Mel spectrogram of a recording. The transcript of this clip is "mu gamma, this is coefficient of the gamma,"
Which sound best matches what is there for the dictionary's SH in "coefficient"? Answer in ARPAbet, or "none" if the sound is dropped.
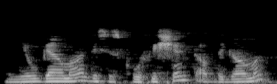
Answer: SH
